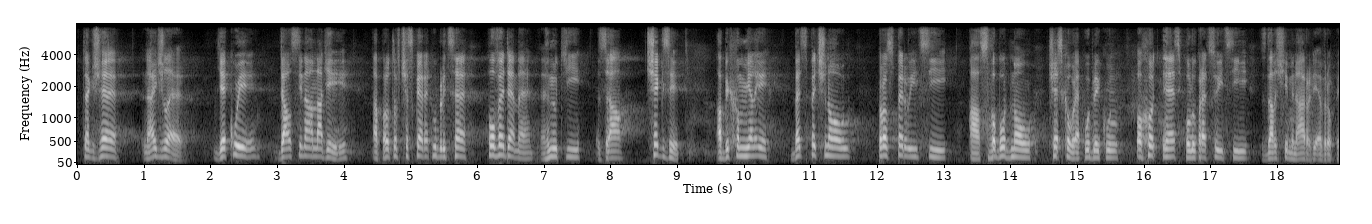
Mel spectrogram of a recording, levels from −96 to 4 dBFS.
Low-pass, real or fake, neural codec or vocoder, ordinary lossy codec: 7.2 kHz; fake; codec, 16 kHz, 0.8 kbps, ZipCodec; none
